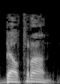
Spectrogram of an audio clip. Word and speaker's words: Beltran: Definitely Beltran. About that. Beltran is definitely the proper pronunciation.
